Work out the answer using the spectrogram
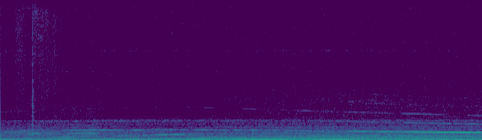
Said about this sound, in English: Is he turning? Okay, we good. Y'all, if y'all hear that, you know, anytime the ambulance be rolling around, you got to stop and figure out what to do, where he coming from, where the sound coming from. Is it coming from behind you?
